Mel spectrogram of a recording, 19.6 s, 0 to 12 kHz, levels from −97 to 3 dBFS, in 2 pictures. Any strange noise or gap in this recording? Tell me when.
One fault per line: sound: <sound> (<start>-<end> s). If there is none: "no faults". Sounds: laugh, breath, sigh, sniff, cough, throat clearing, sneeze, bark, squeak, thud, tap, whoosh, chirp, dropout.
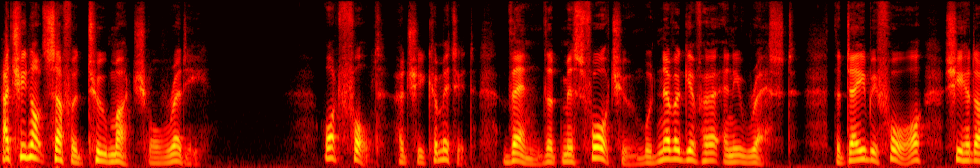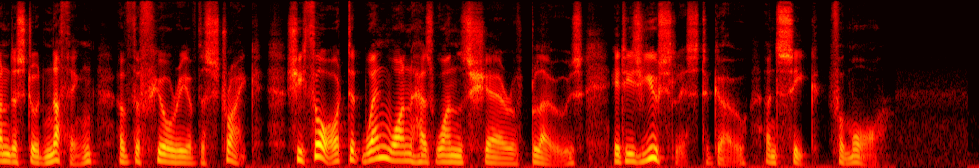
no faults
